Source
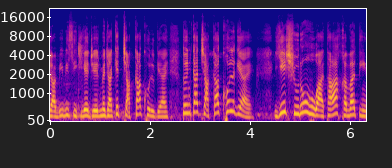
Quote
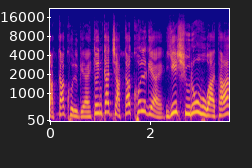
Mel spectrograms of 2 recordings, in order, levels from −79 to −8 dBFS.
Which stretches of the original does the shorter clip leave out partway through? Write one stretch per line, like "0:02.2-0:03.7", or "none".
0:02.4-0:02.6
0:04.0-0:04.4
